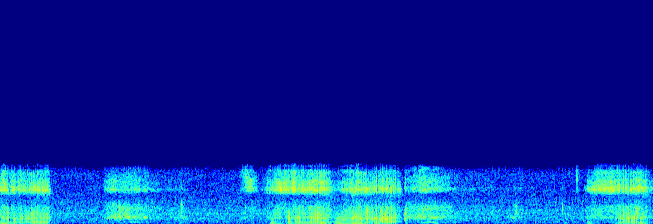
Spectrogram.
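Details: Indoors, the sleeping dog Runkle snores with rough, wheezy inhalations and a sharp hissing edge, bursts of about a second coming back every couple of seconds.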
